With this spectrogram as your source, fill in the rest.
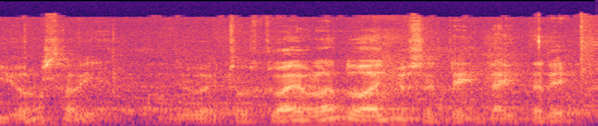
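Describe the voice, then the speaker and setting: A man speaks at a fairly low pitch with ordinary pitch variation. There is audible room echo and noticeable background noise. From Cuba. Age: 70s. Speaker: playwright and screenwriting teacher. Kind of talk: interview. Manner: halting, with frequent fillers and repetitions.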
